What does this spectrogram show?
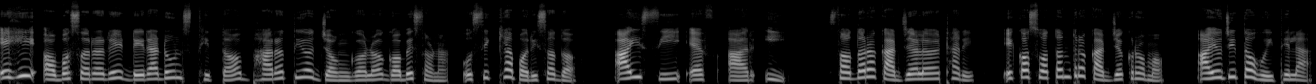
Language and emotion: Odia, neutral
